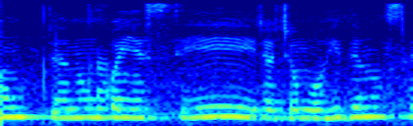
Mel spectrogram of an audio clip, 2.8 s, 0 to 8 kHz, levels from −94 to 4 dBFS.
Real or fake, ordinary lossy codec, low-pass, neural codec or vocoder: real; none; 7.2 kHz; none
